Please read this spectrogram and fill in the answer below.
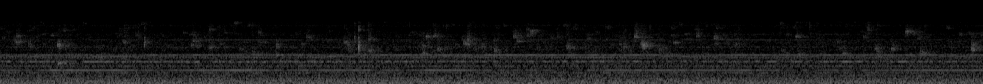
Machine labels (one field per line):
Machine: pump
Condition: normal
